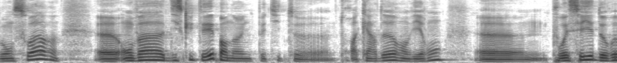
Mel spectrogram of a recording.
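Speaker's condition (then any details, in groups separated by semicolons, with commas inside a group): No condition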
